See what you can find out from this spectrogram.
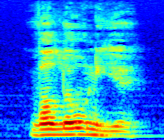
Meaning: Wallonia
- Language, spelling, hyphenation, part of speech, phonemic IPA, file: Dutch, Wallonië, Wal‧lo‧nië, proper noun, /ʋɑˈloːni(j)ə/, Nl-Wallonië.ogg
